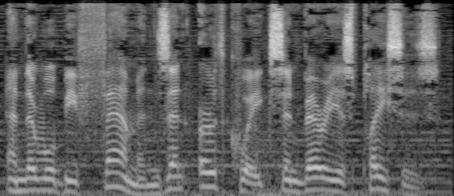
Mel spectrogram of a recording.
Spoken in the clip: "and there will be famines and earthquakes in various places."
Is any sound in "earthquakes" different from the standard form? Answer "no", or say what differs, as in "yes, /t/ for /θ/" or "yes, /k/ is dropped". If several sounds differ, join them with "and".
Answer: no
